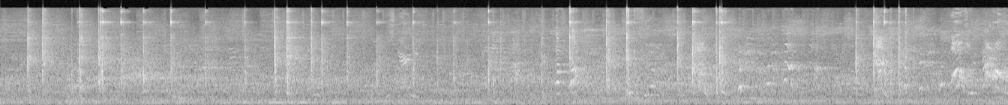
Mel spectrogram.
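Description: Air hockey being played: the plastic puck clacks sharply and irregularly off the mallets and the table's rails, over a steady arcade din with background voices.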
